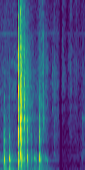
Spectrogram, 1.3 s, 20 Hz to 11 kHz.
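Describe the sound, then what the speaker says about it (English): Quick metallic-wooden knocks strike a seized speedometer gear on a 1979 Yamaha DT100, roughly six sharp taps in rapid succession, close and fairly loud, then sudden quiet. "So now you can get in there and bang away on this gear here if yours is seized up."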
